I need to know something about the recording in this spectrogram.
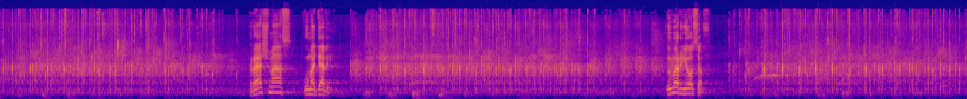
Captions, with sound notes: (AUDIENCE APPLAUDS) Reshma Umadevi. (AUDIENCE APPLAUDS) Umar Yousuf. (AUDIENCE APPLAUDS)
